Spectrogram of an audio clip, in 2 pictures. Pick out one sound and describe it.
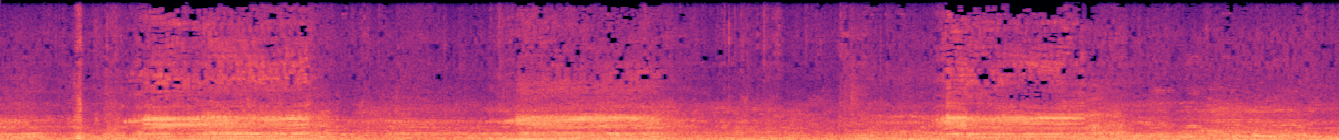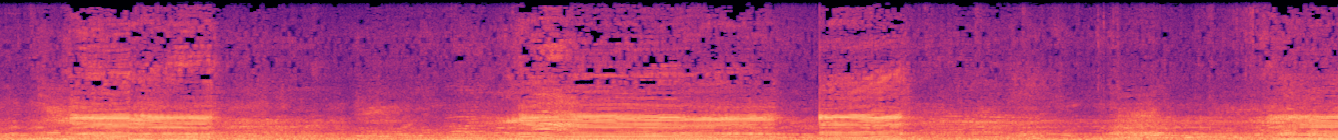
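Sheep bleat loudly and repeatedly close by.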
